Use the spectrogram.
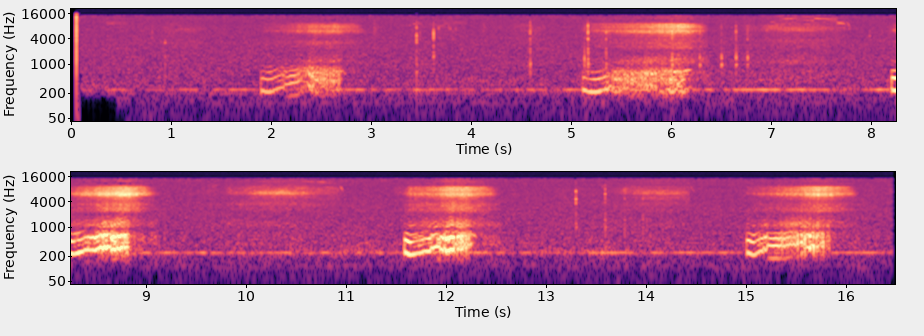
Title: Funny Cat Snoring Videos Compilation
